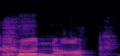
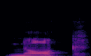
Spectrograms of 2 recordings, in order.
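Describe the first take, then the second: First: The word starts with a K sound. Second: The word starts with no K sound. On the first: The speaker calls it wrong. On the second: The speaker calls it right.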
